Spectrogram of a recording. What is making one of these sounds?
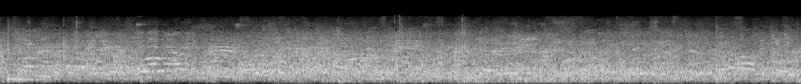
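A group of young women chant together in unison.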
